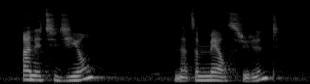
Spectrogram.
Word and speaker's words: étudiant: Un étudiant. Un étudiant. And that's a male student. Une étudiante. Une étudiante. That's a female student. Again, this letter is silent.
